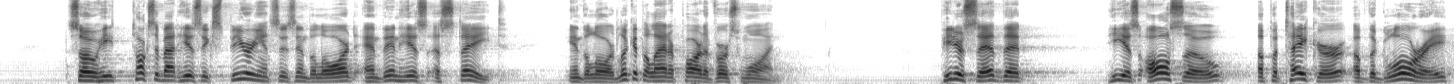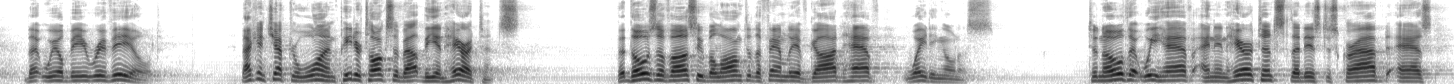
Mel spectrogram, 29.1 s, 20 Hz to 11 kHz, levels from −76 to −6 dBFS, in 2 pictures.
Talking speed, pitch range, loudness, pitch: 155 wpm, 125-175 Hz, -20 LUFS, 160 Hz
